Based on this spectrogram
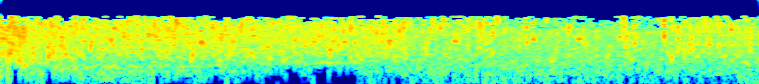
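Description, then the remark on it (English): A freshwater stream flows steadily through a forest, its continuous rushing and splashing babble filling the scene at an even level with no voices. “A freshwater stream through the forest makes a handy highway for a parent penguin heading home from a fishing trip with a crop full of food.”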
